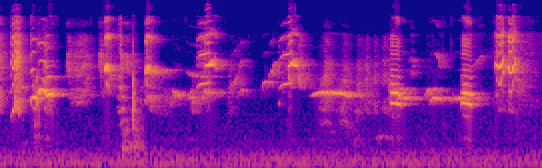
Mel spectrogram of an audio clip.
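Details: Champion Oriental magpie-robin (kacer) in the wild, a masteran training song set against river and forest ambience: varied whistled and buzzy phrases, bright sweeping notes and short rattles in quick irregular bursts, over a faint low hum.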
